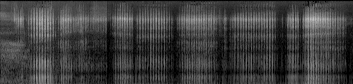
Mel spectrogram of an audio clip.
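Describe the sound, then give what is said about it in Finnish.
An eight-year-old Siberian cat purrs loudly, a steady rumbling that swells and eases in about six breathing cycles, with no other sounds or voices. “ja päätin sitten toteuttaa tämän toiveen ja tällä viikolla annan äänen meidän kissalle.”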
